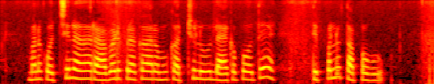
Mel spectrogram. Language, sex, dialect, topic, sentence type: Telugu, female, Utterandhra, banking, statement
